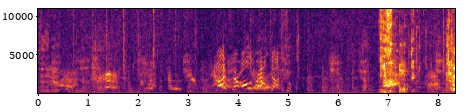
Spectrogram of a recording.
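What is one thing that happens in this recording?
Footsteps run across wet ground.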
